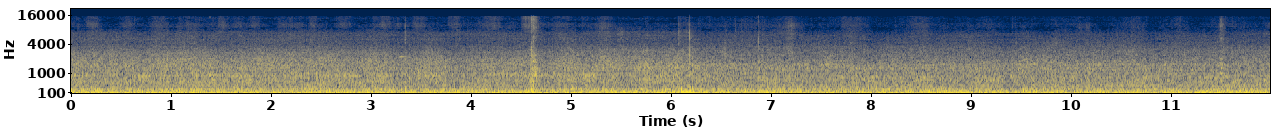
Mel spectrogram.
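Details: Steady outdoor traffic rumble and wind buffeting the microphone, with faint speech and a few passing clicks, no animal calls.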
